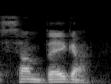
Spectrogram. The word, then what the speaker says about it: samvega: When we do that, what builds in our life is this quality called samvega, which is a Pali word. I think it's the same pronunciation in Sanskrit as well. Samvega, S-A-M-V-E-G-A, samvega.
